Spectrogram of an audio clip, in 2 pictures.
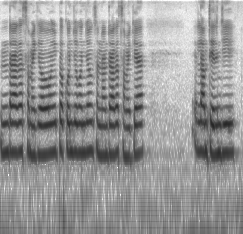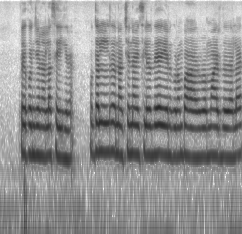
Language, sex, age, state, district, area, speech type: Tamil, female, 45-60, Tamil Nadu, Viluppuram, rural, spontaneous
